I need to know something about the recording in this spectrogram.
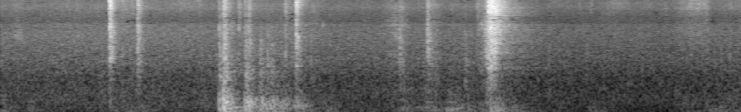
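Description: A rifle clunks as it is lifted and set down.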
